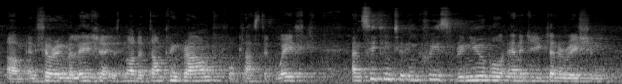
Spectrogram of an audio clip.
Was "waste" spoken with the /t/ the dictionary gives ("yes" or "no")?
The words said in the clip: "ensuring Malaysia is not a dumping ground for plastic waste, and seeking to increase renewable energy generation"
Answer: yes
